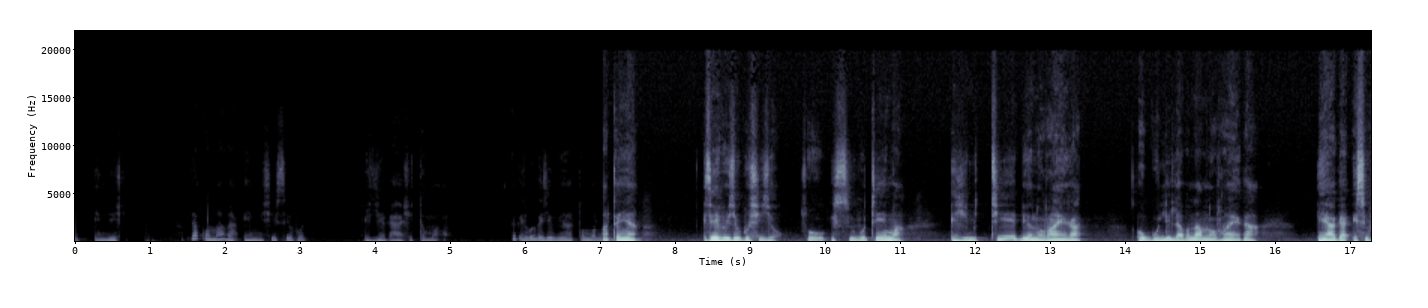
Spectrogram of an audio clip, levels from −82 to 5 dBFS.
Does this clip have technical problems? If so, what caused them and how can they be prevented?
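Yes. Throughout the speech, the sound is swirly, smeared and hollow, with blurred attacks, beyond what a single MP3 pass near 130 kbit/s would explain. The likely cause is generation loss from about four rounds of MP3 decoding and re-encoding, each quantising on a shifted frame grid so the damage compounds. Keep a lossless master and encode only once, at the end.

At 0.58 s the level and background noise drop together by about 21 dB, snapping back at 1.02 s. At 7.04 s they jump up by about 24 dB and stay there to the end. The likely cause is a sudden gain jump, a digital gain change applied between one sample and the next with no ramp. Apply all gain changes with short fades or smoothed gain ramps.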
